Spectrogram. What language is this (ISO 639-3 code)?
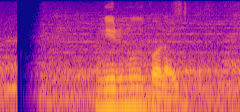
ben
